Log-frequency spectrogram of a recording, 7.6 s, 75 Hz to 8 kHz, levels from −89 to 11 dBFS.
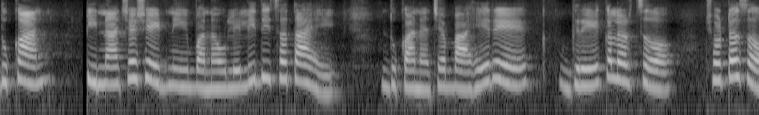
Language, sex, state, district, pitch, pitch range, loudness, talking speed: Marathi, female, Maharashtra, Gondia, 265 Hz, 235-305 Hz, -20 LUFS, 125 wpm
